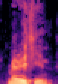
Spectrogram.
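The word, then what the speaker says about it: Medellín: Yin, like a ya. Medellin? Medellin. Yeah, double L. Medellin. Oh, yes, Javi. Medellin.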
